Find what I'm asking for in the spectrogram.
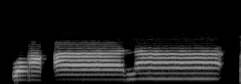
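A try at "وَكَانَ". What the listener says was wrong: bibirnya jangan ngeweng-weng. Wakan. jangan dibuka begitu ya. Bibirnya dikecilin. Dikecilin. Wakana jangan wakana jadi jelek.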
